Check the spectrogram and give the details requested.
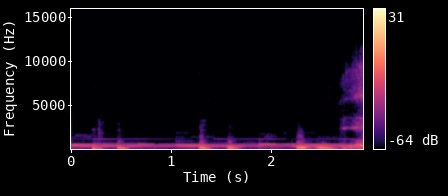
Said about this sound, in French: Puis là, vous entendez, comme votre dernière euh, séance de rêve, votre cœur battre dans vos oreilles.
